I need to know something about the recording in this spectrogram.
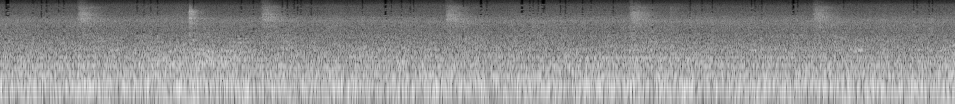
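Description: Industrial machinery hums steadily.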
